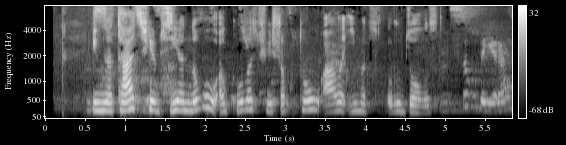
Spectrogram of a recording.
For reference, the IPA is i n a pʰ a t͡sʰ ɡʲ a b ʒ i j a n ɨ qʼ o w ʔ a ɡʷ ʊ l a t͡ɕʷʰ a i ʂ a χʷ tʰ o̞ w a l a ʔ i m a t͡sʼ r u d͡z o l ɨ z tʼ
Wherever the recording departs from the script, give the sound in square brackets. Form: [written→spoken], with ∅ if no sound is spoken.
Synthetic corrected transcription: i n a [pʰ→tʰ] a t͡sʰ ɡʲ a b [ʒ→z] i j a n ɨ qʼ o w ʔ a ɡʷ ʊ l a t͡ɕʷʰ a i ʂ a χʷ tʰ o̞ w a l a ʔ i m a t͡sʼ r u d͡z o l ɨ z tʼ

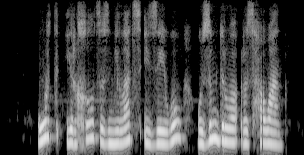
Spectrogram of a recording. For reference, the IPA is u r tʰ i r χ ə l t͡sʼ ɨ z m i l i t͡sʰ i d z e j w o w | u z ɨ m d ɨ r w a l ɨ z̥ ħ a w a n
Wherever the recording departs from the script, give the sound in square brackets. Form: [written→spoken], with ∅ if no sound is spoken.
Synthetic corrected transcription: u r tʰ i r χ ə l t͡sʼ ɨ z m i l [i→a] t͡sʰ i [d→∅] z e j w o w | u z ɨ m d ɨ r w a [l→r] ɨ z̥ ħ a w a n

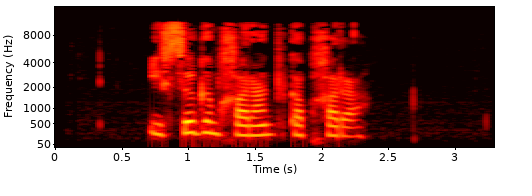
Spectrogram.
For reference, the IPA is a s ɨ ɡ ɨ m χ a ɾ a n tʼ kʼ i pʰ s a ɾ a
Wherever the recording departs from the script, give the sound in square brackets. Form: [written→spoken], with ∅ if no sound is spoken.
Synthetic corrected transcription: [a→i] s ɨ ɡ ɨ m χ a ɾ a n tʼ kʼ [i→a] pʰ [s→χ] a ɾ a

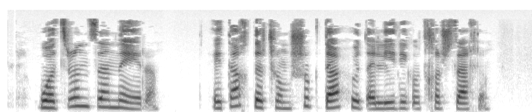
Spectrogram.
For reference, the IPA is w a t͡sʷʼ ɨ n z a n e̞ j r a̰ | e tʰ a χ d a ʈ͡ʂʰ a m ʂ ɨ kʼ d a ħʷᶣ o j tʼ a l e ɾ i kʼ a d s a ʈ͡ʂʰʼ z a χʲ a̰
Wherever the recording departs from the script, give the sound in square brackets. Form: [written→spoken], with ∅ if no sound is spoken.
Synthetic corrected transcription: w a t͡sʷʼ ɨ n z a n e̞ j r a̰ | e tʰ a χ d a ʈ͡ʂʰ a m ʂ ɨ kʼ d a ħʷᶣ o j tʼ a l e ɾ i kʼ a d [s→χ] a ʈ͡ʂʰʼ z a χʲ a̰

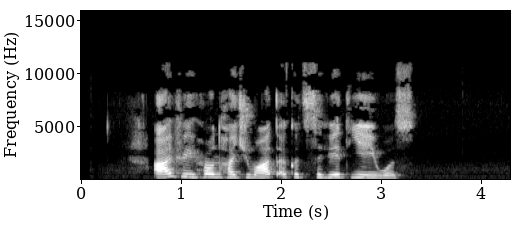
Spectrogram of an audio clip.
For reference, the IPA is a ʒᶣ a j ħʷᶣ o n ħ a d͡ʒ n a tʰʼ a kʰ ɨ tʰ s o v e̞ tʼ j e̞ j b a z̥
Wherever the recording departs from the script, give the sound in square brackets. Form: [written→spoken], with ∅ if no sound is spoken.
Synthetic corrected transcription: a ʒᶣ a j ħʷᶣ o n ħ a d͡ʒ [n→m] a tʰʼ a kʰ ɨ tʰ s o v e̞ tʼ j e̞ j [b→w] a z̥

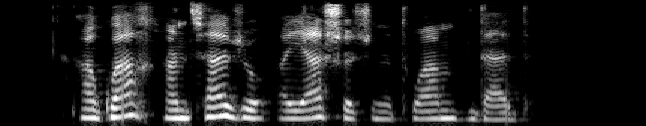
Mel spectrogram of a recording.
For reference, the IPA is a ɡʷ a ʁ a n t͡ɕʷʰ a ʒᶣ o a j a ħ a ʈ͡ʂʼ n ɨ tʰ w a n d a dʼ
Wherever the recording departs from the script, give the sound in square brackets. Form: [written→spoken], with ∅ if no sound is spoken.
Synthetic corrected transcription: a ɡʷ a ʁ a n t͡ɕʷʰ a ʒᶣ o a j a [ħ→ʂ] a ʈ͡ʂʼ n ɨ tʰ w a [n→m] d a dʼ

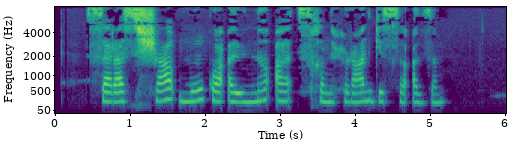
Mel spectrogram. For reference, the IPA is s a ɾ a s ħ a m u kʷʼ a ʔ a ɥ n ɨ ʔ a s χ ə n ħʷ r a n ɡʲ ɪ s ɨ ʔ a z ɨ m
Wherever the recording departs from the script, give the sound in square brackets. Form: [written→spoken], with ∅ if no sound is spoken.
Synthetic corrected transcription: s a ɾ a s [ħ→ʃ] a m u kʷʼ a ʔ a ɥ n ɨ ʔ a s χ ə n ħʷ r a n ɡʲ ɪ s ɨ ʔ a z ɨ m

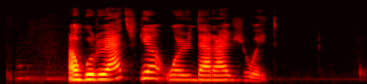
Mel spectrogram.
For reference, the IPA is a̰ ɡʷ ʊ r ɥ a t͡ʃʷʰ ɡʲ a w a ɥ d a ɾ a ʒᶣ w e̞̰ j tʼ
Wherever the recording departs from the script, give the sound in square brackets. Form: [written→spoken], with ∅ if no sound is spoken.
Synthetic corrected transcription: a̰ ɡʷ ʊ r ɥ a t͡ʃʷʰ ɡʲ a w a ɥ d a ɾ a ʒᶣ w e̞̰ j tʼ

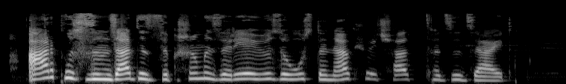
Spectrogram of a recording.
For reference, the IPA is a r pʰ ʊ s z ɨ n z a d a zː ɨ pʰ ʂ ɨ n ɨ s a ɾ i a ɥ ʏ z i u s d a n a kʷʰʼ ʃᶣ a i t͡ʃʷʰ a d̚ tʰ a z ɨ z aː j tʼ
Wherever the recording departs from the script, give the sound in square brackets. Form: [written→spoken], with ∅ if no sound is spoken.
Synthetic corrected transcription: a r pʰ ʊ s z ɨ n [z→d͡z] a d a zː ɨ pʰ ʂ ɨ [n→m] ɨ [s→z] a ɾ i a ɥ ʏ z [i→a] u s d a n a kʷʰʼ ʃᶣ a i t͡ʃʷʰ a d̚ tʰ a [z→d͡z] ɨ [z→d͡z] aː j tʼ

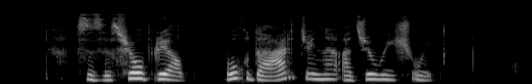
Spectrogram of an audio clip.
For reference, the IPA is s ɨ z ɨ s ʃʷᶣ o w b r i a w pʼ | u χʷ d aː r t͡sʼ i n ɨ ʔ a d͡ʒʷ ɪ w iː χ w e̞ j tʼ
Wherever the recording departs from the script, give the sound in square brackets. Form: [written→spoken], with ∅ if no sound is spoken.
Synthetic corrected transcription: s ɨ z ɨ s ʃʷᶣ o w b r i a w pʼ | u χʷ d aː r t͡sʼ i n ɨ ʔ a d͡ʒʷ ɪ w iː [χ→ʃ] w e̞ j tʼ

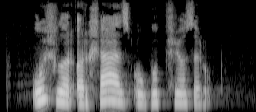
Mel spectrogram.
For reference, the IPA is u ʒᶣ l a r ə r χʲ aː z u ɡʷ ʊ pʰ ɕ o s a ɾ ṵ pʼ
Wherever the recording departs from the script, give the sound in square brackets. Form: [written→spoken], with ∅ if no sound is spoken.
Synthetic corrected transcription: u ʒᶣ l a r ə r χʲ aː z u ɡʷ ʊ pʰ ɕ o [s→z] a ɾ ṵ pʼ

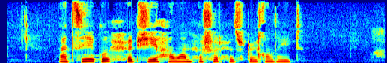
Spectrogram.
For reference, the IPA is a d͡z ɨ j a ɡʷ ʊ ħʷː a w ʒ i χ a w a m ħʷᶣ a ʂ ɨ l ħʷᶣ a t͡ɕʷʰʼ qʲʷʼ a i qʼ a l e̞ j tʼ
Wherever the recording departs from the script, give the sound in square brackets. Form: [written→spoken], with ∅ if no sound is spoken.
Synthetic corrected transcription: a d͡z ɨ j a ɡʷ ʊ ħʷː a [w→b] ʒ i [χ→ħ] a w a m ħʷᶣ a ʂ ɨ [l→r] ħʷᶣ a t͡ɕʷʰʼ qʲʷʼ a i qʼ a l e̞ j tʼ

